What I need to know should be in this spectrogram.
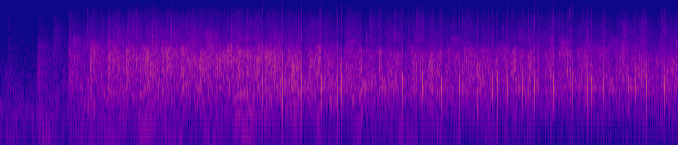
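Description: An audience claps loudly in a hall.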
